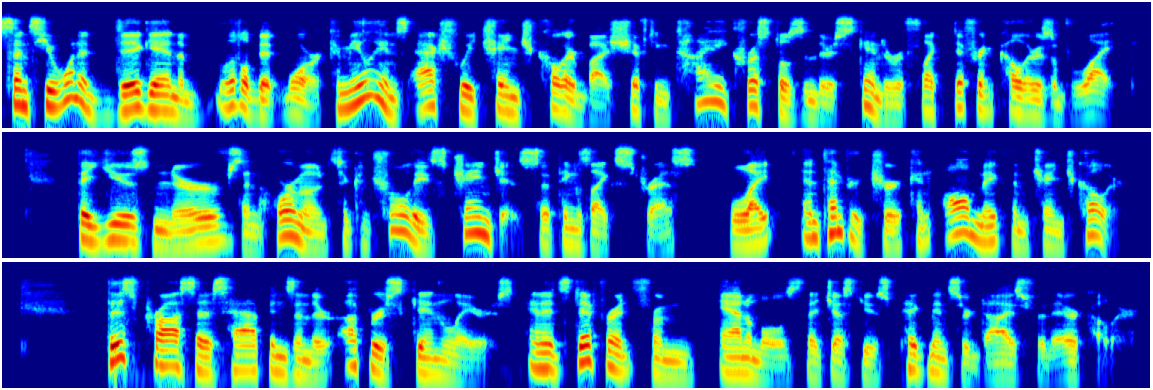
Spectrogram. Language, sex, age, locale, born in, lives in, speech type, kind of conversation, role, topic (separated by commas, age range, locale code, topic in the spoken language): English, male, 35-39, en-US, United States, United States, read, expert-assistant, expert, How and why do chameleons and other animals change their color?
